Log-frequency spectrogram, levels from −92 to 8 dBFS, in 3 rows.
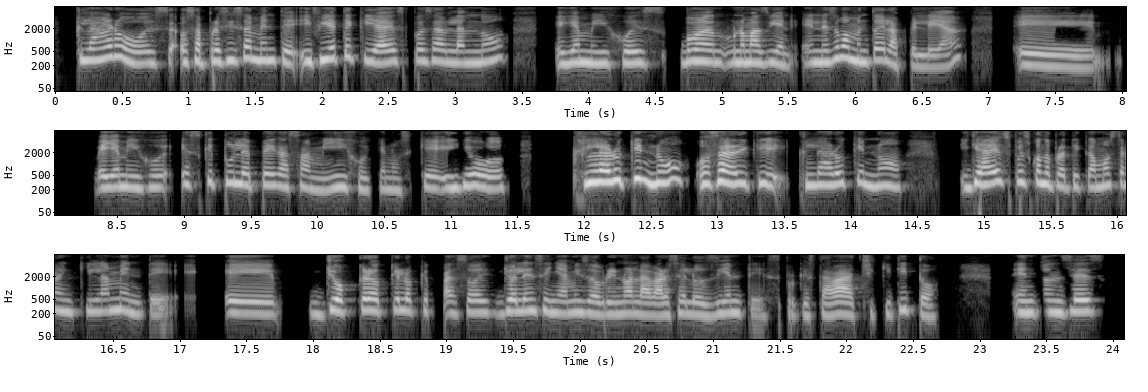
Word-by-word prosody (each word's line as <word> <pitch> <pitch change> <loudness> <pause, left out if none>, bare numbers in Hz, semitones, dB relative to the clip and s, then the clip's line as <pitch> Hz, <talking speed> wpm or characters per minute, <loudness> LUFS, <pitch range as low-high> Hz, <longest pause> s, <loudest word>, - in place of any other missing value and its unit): Claro, 285 -3 +2
es 240 0 -5
o 255 - -1
sea, 265 +1 +1
precisamente, 280 0 +1
y 265 - +1
fíjate 310 +4 +1
que, 280 -3 -4
ya 240 - +5
después 270 +1 -4
hablando, 255 +3 -1 0.4
ella 235 +3 0
me 245 -1 +2
dijo 235 +1 -2
es 240 -1 -3
bueno 260 -2 +2
no 250 - +3
más 250 -1 +3
bien, 225 -4 -2
en 250 +1 -2
ese 260 +5 +1
momento 290 -4 +2
de 285 - +1
la 220 -2 -1
pelea, 190 - -3 0.4
eh, 195 -5 -1 0.5
ella 230 +2 +3
me 245 - 0
dijo: 235 +1 -3
"Es 280 -2 -5
que 325 - -5
tú 310 +3 -3
le 280 -2 +2
pegas 255 -2 -2
a 235 - -2
mi 210 +3 -4
hijo, 225 -2 -6
y - - -8
que 215 - -12
no 205 -1 -7
sé 195 - -18
qué", 235 -3 -2
y 225 +2 -1
yo: 235 -4 +1 0.5
"Claro 330 +3 +8
que 395 -1 +7
no", 315 +3 +4
o 290 - +1
sea, 330 -1 +9
de 295 0 +2
que: 285 -3 -2
"Claro 275 +2 0
que 315 -2 -4
no", 255 -1 -1 0.4
y 235 - -4
ya 285 +2 +5
después 320 -1 +1
cuando 305 -3 +3
platicamos 245 +1 -2
tranquilamente, 235 - -5 0.4
eh, 210 -2 0 0.2
yo 225 +4 +1
creo 245 -2 +2
que 250 - -3
lo 240 -2 -2
que 235 - -9
pasó 220 0 -5
yo 220 +2 -1
le 240 - 0
enseñé 240 -3 -2
a - - -3
mi 220 +1 -3
sobrino 200 0 -2
a - - 0
lavarse 190 +1 0
los 190 -3 -4
dientes 210 -3 -6
porque 190 -4 -12
estaba 190 +2 +1
chiquitito, 190 -2 -8 0.5
entonces, 230 +1 -1
240 Hz, 200 wpm, -20 LUFS, 215-270 Hz, 0.5 s, sea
